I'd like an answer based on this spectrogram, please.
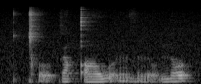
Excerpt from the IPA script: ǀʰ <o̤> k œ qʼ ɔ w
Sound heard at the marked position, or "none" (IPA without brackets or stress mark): o̰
